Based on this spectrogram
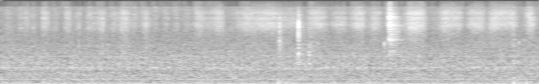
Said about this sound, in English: Take my eraser, get rid of all those lines.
